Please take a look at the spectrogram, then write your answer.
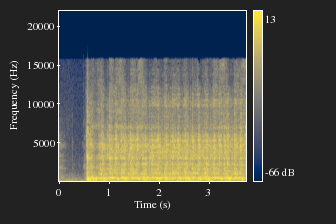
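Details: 1975 Moto Guzzi 850T abandoned over 10 years, with new battery, spark confirmed and fuel squirted in: starter whirs with slow compression thumps about twice a second but never catches; cranks without starting.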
